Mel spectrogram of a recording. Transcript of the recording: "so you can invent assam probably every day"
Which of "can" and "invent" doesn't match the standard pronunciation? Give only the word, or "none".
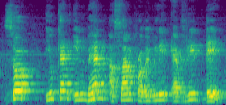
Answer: invent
